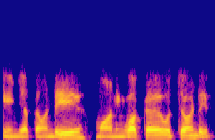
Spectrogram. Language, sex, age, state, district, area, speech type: Telugu, male, 18-30, Andhra Pradesh, Guntur, urban, conversation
